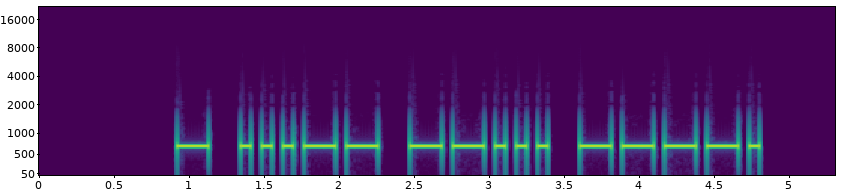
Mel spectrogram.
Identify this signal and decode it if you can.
Morse code, heard as a keyed tone, about 17 wpm, 700 Hz. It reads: T379
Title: Numbers - Contest Style - 4-Digit 17wpm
